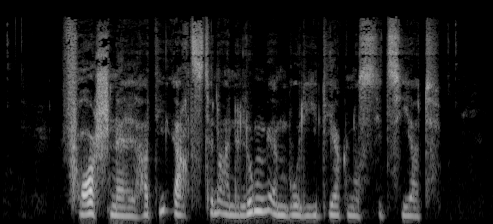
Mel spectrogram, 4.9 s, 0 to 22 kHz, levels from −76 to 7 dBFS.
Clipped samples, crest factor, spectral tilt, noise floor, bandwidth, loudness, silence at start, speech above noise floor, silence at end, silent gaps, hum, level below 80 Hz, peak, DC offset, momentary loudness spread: under 0.1%; 20 dB; -2.5 dB/octave; -58 dBFS; 16.5 kHz; -20 LUFS; 0.65 s; 37 dB; 0.55 s; none; none; -62 dBFS; -2 dBFS; under 0.1%; 12 LU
